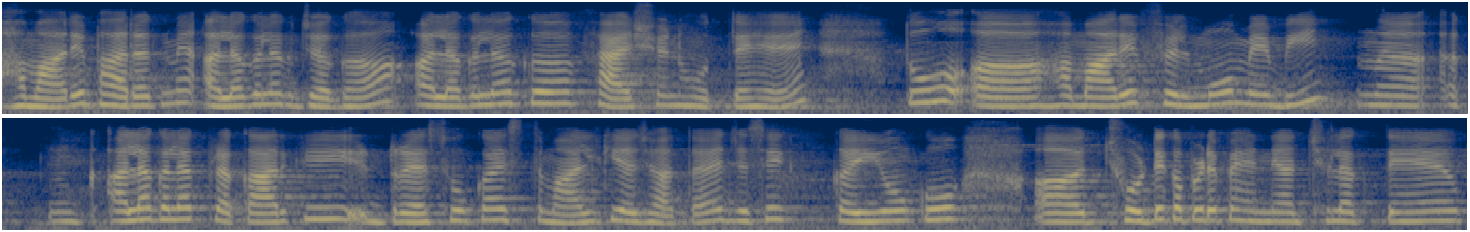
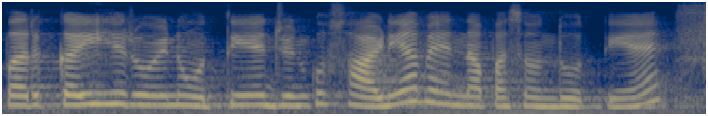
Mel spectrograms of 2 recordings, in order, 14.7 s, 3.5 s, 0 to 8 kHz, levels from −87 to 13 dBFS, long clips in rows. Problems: constant background noise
